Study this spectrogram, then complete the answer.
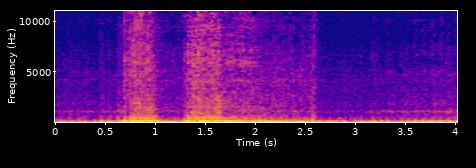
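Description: A Kawasaki KRX side-by-side with a full exhaust and tune revs hard, two loud close throttle blips rising and falling over a rumbling idle, then settling back to a steady burbling idle.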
